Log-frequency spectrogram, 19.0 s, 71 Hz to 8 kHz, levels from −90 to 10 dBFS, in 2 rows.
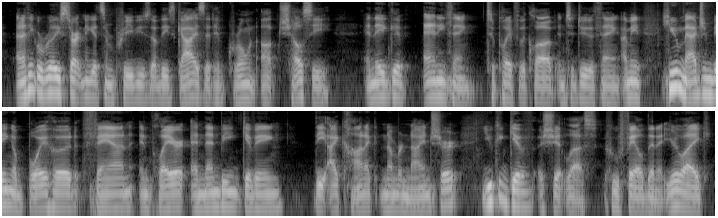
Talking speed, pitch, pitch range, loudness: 200 wpm, 100 Hz, 95-110 Hz, -23 LUFS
